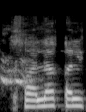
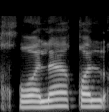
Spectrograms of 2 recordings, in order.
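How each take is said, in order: First: The kh sound is light and thin. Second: The kh sound is heavy and full. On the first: The speaker calls it wrong. "ख़लक़ल के बजाय" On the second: The speaker calls it right. "ख़ को भी पुर कीजिए"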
